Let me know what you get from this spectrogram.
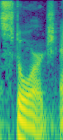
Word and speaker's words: Storj: So, you know, in reading articles about Storj, and for everyone listening, that is spelled S-T-O-R-J, like storage, and we'll get into, you know, why that makes sense.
